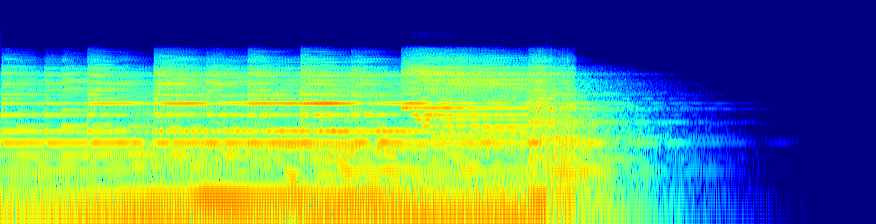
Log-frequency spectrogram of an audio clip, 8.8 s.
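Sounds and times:
sea feedback noise: 0.2s - 6.8s.

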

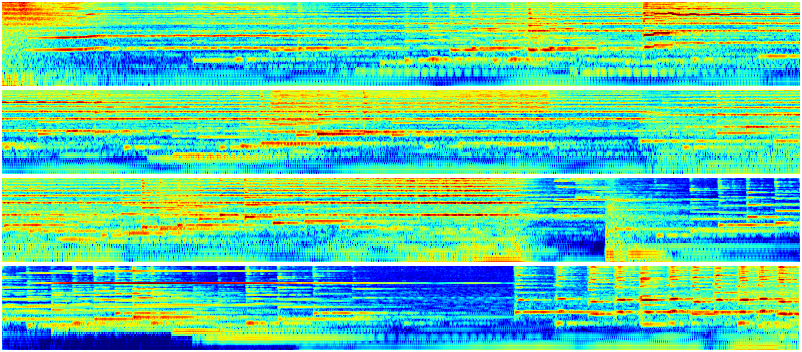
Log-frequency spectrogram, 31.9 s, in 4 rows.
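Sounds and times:
erhu: 0.2s - 31.8s.

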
